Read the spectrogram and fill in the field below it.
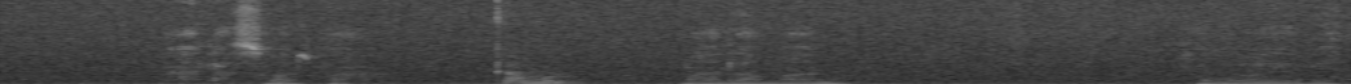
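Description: A middle-aged woman speaks quietly nearby.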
